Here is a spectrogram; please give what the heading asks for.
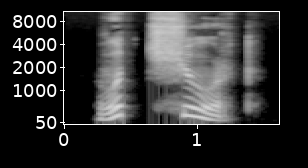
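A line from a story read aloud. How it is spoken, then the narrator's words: Annoyed mutter. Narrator (Russian): с досадой пробормотала я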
